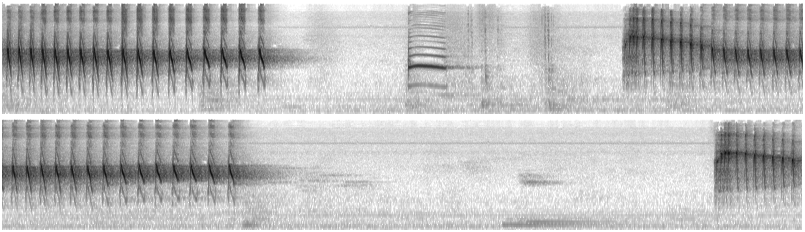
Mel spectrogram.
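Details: Ashy tailorbird used as a lure, singing 'tembakan panjang' long bursts: three runs of quick, evenly spaced sharp notes, the first dropping in pitch at the start, separated by silences with a few brief squeaky notes.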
